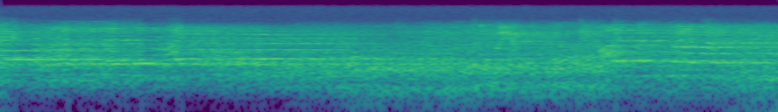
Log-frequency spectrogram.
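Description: A crowd chatters and shouts in an echoing hall.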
